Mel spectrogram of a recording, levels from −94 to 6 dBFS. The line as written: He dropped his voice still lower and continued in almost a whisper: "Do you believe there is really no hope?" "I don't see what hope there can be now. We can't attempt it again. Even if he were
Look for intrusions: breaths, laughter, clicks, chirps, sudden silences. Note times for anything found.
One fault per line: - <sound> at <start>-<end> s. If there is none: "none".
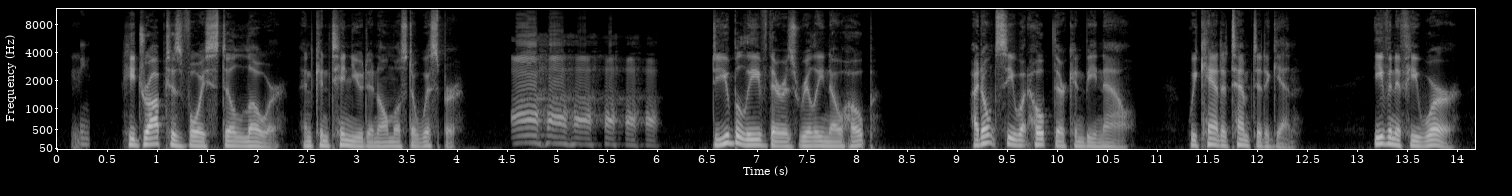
- laugh at 0.1-0.3 s
- laugh at 4.5-6.1 s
